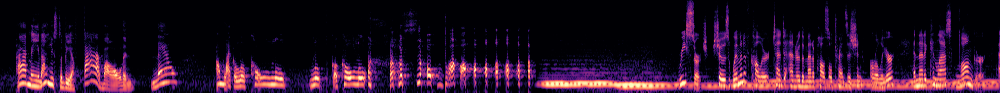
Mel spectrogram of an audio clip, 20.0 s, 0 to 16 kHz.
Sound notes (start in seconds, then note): 7.4 laughs; 10.8 soft music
